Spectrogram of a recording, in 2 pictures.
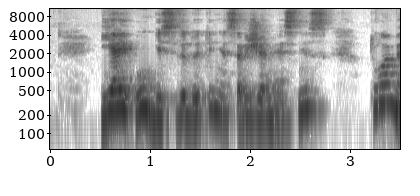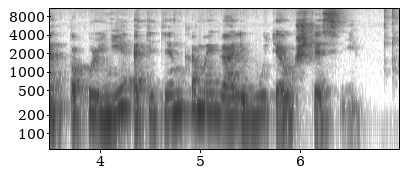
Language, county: Lithuanian, Marijampolė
